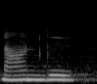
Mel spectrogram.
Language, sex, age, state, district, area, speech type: Tamil, female, 18-30, Tamil Nadu, Mayiladuthurai, urban, read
